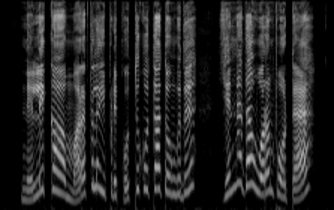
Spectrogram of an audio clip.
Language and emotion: Tamil, surprised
